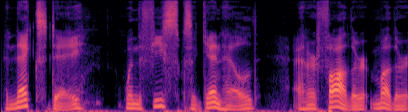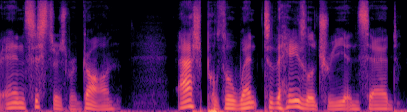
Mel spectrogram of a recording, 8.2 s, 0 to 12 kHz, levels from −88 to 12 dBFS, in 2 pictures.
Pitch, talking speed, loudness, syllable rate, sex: 120 Hz, 185 wpm, -20 LUFS, 4.9 syllables/s, male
